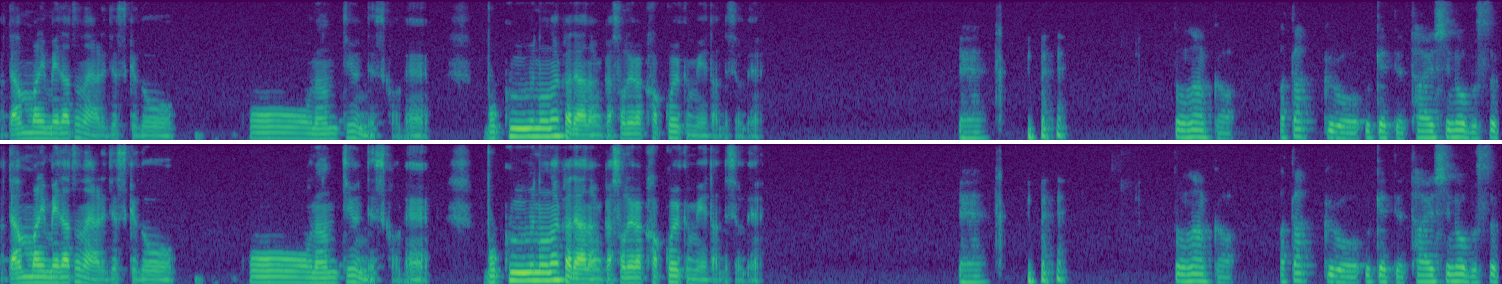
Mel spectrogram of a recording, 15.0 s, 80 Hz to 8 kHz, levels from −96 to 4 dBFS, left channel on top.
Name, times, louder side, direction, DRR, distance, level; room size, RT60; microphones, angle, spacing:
voice 1, 0.0-2.0 2.5-7.6, right 3 dB, 65° right, 0.6 m, -26 dB
voice 2, 9.6-10.7 11.8-12.3 12.8-15.0, equal, 5° right, 0.5 m, -29 dB
head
